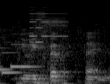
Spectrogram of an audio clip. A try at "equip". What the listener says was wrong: You know, there's no T in equip.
